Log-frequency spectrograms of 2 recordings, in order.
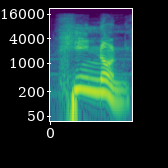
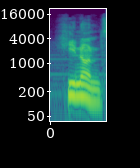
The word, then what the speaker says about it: Ginón: No, Ginón, G. – Ginón. – Ginón, sí, es, no es con la U, nada más así directo. Ginón, con acento en la O.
